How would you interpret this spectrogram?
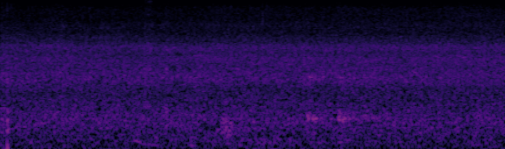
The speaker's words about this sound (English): I just love the sound of the rain. Isn't that soothing? It's like a healing balm to the soul.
